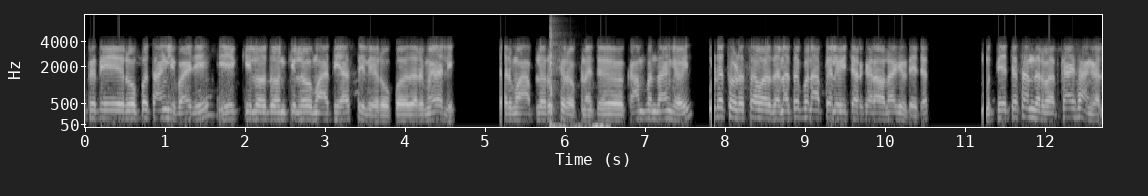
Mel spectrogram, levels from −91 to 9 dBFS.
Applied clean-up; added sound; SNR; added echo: none; Tap; 8 dB; none.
